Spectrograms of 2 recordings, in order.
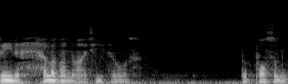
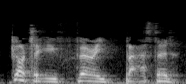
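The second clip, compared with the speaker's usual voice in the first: raised, higher-pitched gloating shout; triumphant shout; 5 semitones higher, 4 dB louder than usual. A narrator's reading. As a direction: shout it at the enemy you caught. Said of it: "Ed shouted".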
